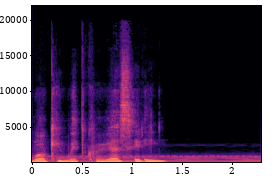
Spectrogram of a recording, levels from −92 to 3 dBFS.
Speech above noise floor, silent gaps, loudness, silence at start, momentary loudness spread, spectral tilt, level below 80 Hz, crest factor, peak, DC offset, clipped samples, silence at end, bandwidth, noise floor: 20 dB; none; -21 LUFS; 0 s; 21 LU; -6.5 dB/octave; -72 dBFS; 14 dB; -8 dBFS; under 0.1%; under 0.1%; 0 s; 15.5 kHz; -40 dBFS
